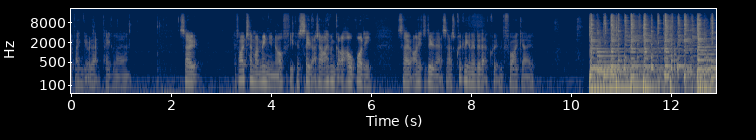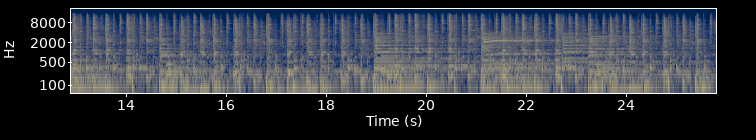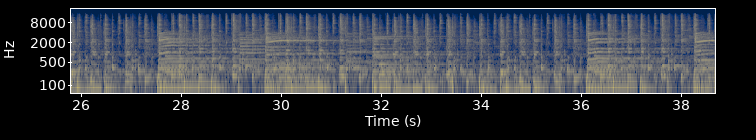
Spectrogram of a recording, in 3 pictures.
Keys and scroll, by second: 0.3 super+z, 1.0 super+z, 4.5-4.9 typing, 11.5 super+8, 12.3 super+8, 12.9 super+8, 13.0 super+8, 14.1-16.1 typing, 19.3 2, 21.6 typing, 23.8-26.3 typing, 30.4 super+s, 30.8 2, 32.9 1, 37.5 typing.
